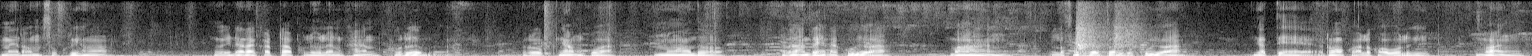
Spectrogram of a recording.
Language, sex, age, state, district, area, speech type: Santali, male, 45-60, West Bengal, Malda, rural, spontaneous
